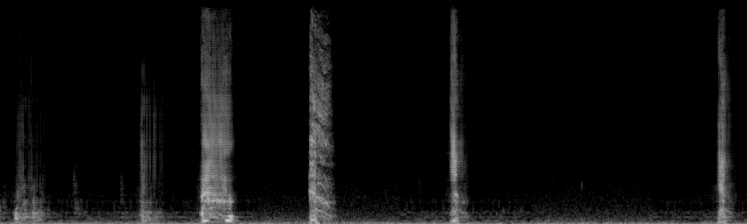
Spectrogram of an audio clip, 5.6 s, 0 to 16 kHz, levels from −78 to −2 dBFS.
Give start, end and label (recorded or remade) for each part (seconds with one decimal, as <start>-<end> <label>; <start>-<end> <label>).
0.0-1.9 remade; 1.9-3.0 recorded; 3.0-4.0 remade; 4.0-4.9 recorded; 4.9-5.6 remade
